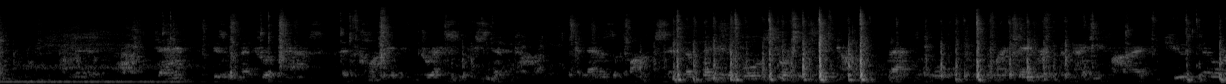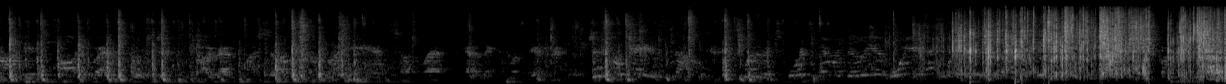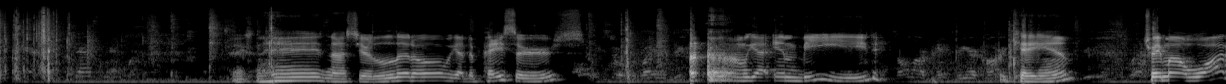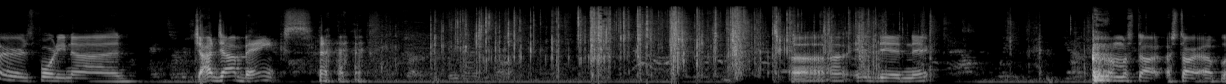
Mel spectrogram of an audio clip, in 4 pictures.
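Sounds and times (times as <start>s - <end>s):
cards handled with clicks and rustles: 16.9s - 27.4s, 30.4s - 31.3s, 40.2s - 47.7s
foil pack crinkling and tearing: 21.1s - 25.4s, 41.0s - 46.3s.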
